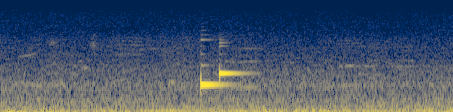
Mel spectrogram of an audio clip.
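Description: A phone gives a short electronic chime.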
